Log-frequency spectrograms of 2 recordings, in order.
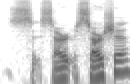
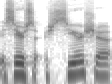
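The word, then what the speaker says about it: Saoirse: there was uh adrian brody kiefer sutherland um sarcia sarcia ronan right that's how you say her name uh sir sirsha ronan much apologies uh margot robbie that would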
